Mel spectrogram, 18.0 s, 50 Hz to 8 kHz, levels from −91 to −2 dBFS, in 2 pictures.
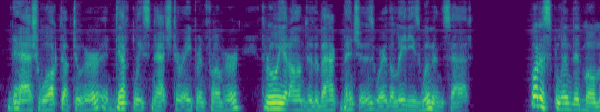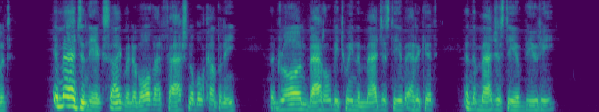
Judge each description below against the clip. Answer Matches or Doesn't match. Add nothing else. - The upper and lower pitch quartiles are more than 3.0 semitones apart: Matches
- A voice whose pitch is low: Matches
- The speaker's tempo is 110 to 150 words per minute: Doesn't match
